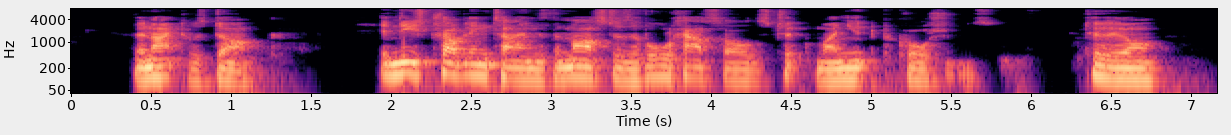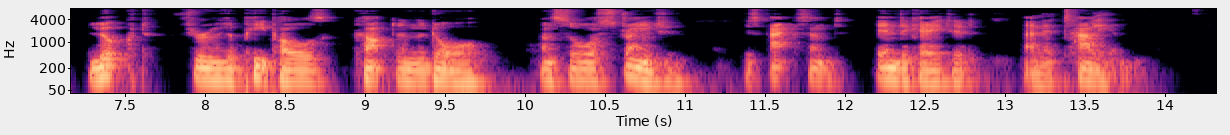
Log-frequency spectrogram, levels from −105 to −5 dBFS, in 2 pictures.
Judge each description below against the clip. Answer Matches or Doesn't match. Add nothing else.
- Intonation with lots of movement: Doesn't match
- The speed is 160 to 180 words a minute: Doesn't match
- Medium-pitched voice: Doesn't match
